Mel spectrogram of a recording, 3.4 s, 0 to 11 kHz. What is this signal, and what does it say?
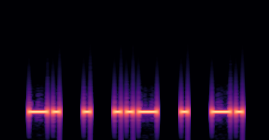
Morse code, heard as a keyed tone, about 16 wpm, spaced as for 14 wpm, 680 Hz. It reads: NEUEN
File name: Morsekurs / Witze / Witz 05 März 2024 70 F80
